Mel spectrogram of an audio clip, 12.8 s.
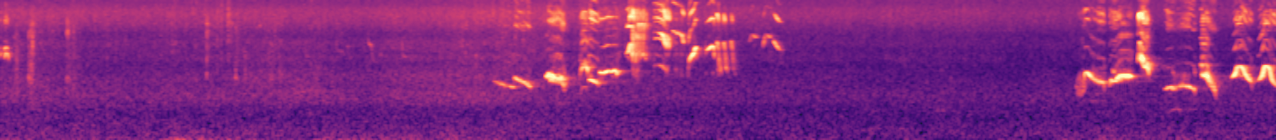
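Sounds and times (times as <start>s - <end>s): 
common blackbird Turdus merula singing: 4.9s - 7.9s, 10.8s - 12.7s.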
